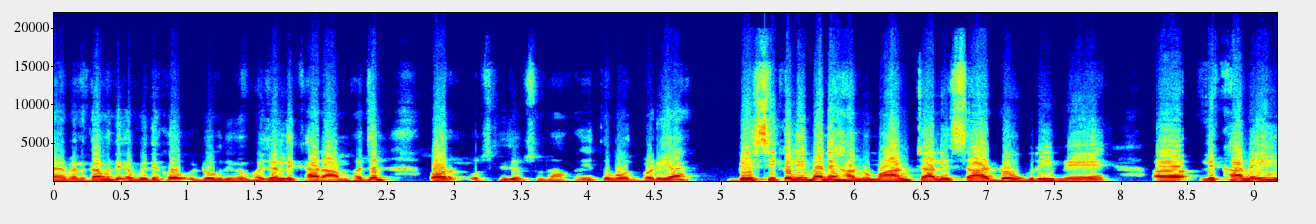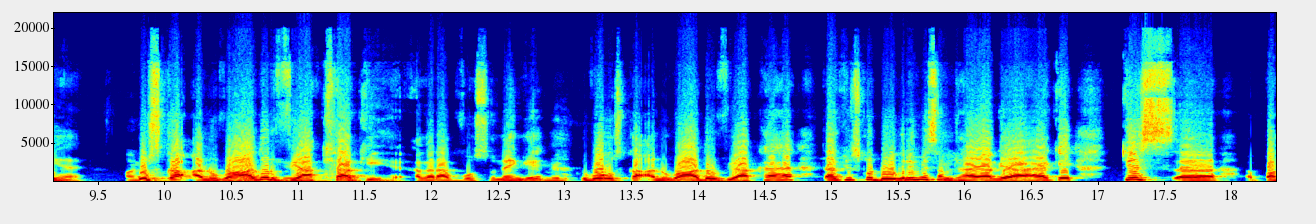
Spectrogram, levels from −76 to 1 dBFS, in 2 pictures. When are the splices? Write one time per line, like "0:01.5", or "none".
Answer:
0:04.9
